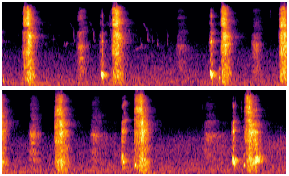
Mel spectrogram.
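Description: A rapid run of sharp, explosive sneezes, some preceded by a quick in-breath, about nine bursts: a sneezing fit typical of allergy.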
